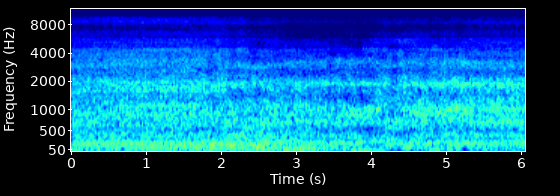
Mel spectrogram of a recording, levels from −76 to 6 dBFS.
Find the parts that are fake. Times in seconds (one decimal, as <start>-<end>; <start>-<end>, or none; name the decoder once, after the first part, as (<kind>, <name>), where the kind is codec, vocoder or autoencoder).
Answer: 1.8-2.6 (codec, SNAC); 3.4-5.3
